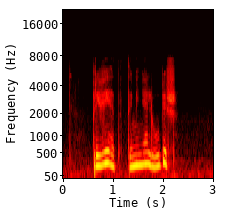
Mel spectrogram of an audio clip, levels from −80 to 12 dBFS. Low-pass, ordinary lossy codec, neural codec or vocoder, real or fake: none; none; none; real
